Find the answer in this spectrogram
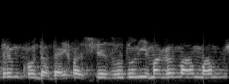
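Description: Speech only: a voice talking without a break.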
